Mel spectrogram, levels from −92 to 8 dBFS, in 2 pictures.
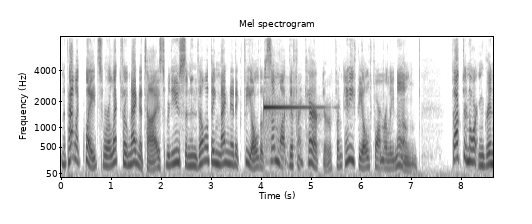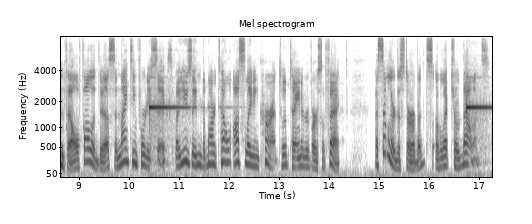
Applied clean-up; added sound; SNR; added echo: neural diffusion model UNIVERSE++.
